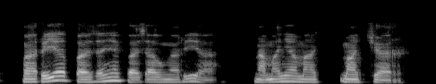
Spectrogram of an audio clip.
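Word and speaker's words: Magyar: Maria bahasanya bahasa Hungaria namanya Majar. Magiar tulisannya Magiar tapi bacanya Majar di sini.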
